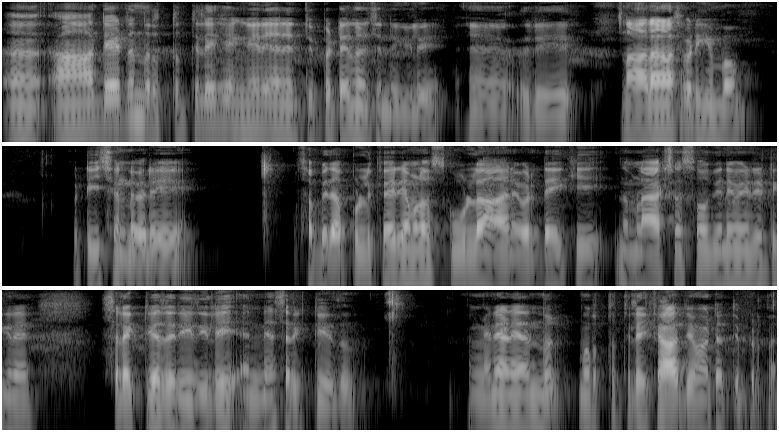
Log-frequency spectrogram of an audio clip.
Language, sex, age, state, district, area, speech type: Malayalam, male, 18-30, Kerala, Wayanad, rural, spontaneous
